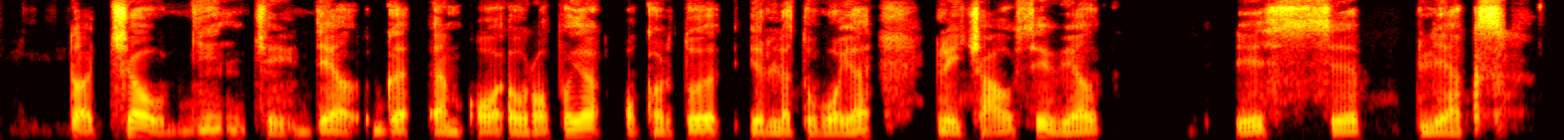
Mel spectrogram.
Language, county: Lithuanian, Kaunas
